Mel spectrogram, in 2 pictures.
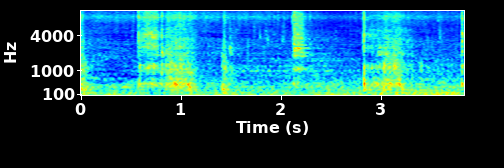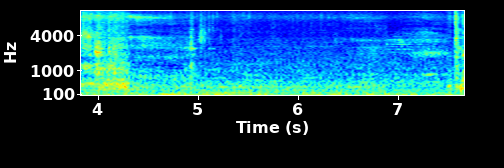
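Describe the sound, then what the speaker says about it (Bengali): Rice for khichuri is stirred and fried in a pot, with a steady sizzle broken by sharp spoon scrapes and clinks against the metal throughout. "খুব সুন্দর করে ভাজলে কিছুই নাকি ভালো হবে একদম ঝরঝরা সুন্দর হবে তো আরও ভাজতেছি"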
